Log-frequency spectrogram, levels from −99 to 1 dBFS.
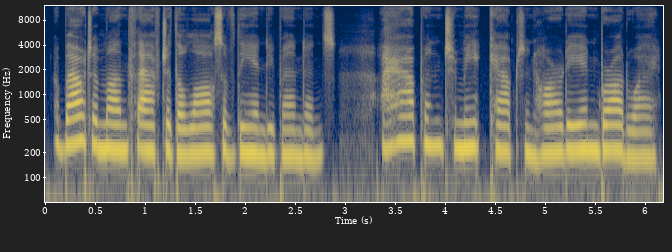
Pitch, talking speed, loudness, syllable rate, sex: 215 Hz, 165 wpm, -18 LUFS, 5.1 syllables/s, female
